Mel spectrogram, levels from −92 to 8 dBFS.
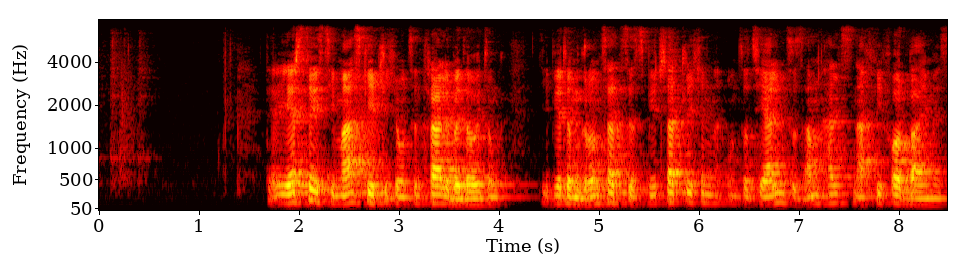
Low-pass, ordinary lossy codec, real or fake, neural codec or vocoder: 7.2 kHz; none; real; none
